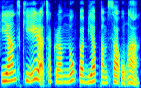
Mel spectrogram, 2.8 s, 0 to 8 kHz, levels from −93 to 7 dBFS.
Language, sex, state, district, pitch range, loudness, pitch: Garo, female, Meghalaya, West Garo Hills, 205-250 Hz, -18 LUFS, 225 Hz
